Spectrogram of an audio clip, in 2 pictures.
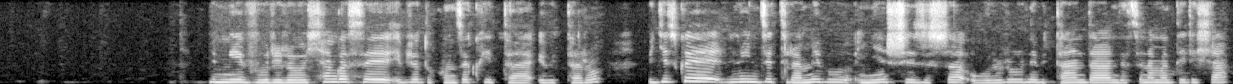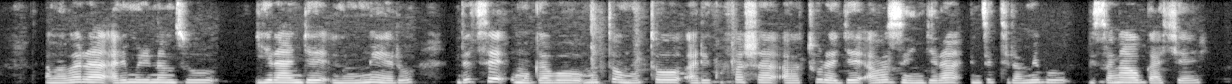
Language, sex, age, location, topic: Kinyarwanda, female, 18-24, Kigali, health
